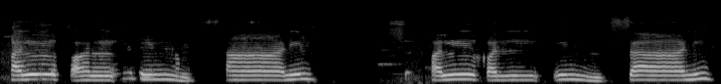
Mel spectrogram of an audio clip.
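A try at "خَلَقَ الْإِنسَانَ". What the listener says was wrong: رکیے وہ نام میں مسٹیک ہو گیا، کوئی بات نہیں، لیکن انسانی میں آپ کا اخفا غنہ پراپر نہیں سنائی دے رہا ہے. تھوڑی سی آواز کو روکیے.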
